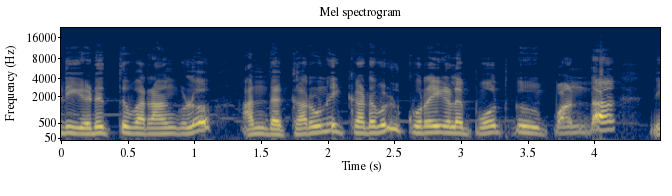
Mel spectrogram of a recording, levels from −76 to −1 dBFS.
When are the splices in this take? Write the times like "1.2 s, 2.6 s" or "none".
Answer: none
